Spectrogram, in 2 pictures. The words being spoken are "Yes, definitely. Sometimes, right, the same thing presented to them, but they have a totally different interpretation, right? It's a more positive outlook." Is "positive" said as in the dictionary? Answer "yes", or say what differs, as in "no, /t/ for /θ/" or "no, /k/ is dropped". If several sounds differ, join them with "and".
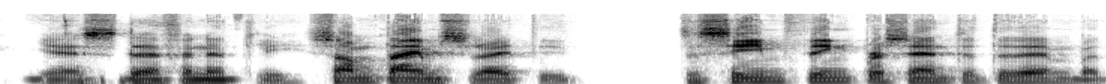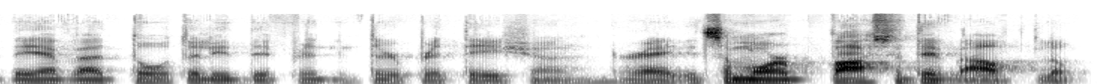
no, /s/ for /z/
